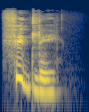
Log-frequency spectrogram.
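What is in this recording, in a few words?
"fiddly", English, British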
